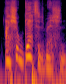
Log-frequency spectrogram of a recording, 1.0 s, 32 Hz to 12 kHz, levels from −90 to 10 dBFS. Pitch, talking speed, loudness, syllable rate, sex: 140 Hz, 240 wpm, -19 LUFS, 7.0 syllables/s, male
